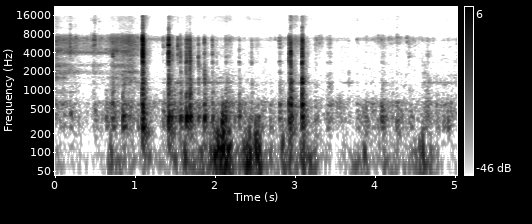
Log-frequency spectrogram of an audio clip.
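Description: Plastic wiring-harness connector plugs being handled and pushed into a connector frame in a car's door pillar: a scatter of small, sharp plastic clicks and taps with the rustle of hands working.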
